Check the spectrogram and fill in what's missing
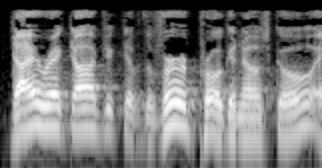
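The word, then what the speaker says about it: pro-gnosko (προγινώσκω): Looks like that in the Greek, that's P-R-O-G-I-N, long O, S-K, long O, pro-gnosko.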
